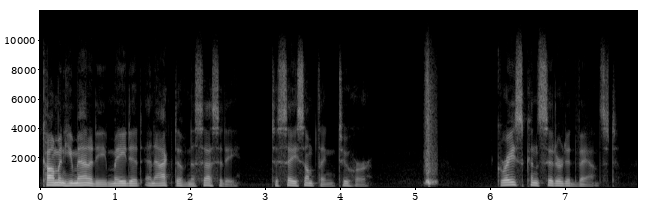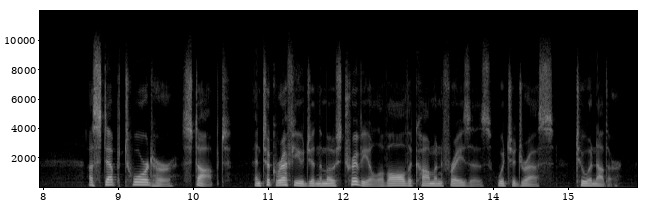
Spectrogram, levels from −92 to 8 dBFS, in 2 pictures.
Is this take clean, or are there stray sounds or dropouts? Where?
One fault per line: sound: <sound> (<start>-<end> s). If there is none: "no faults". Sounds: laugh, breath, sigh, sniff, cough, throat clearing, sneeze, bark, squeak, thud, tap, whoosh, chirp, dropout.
sound: whoosh (5.1-5.3 s)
